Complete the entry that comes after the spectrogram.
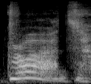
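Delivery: loud, high burst of frustration; exasperated curse. Acted. Master curses over broken vial.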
